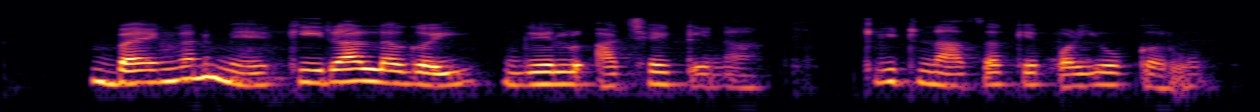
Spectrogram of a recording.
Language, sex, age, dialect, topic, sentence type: Maithili, female, 36-40, Bajjika, agriculture, question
